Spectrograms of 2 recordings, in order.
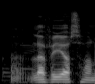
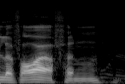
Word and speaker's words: Leviathan: They need to get uh Levaton out of there. I mean, they're pronouncing it wrong, though. It's actually Leviathan.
